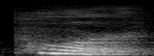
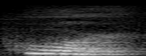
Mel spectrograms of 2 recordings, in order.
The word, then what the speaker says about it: poor: It's more like poor, poor. This vowel sound is uh, as in the word book.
